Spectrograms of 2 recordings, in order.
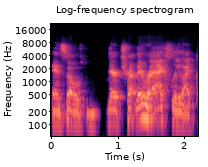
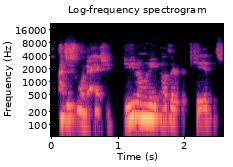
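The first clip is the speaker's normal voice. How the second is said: put-on whispering voice; 3 semitones higher than usual. Retelling what the school secretary asked: imitating someone whispering. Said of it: "she's whispering".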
